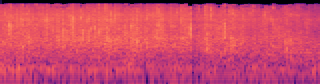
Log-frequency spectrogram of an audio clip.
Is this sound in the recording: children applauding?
yes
